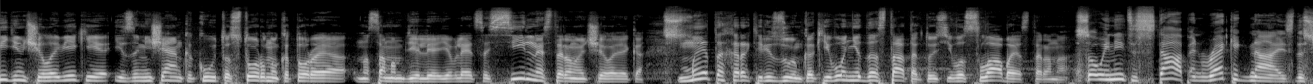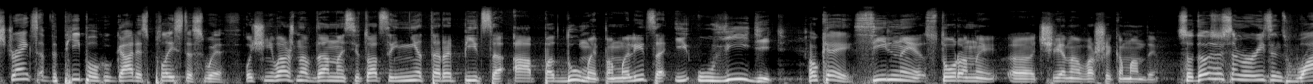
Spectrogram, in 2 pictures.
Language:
Russian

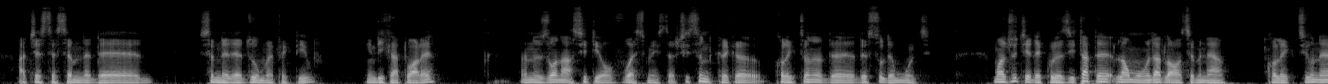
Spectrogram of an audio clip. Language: Romanian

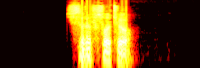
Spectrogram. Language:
Sindhi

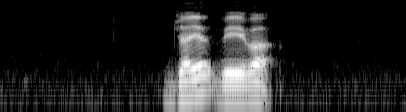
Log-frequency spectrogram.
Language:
Sinhala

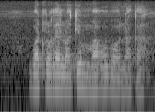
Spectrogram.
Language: Northern Sotho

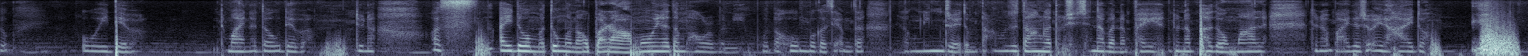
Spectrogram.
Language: Manipuri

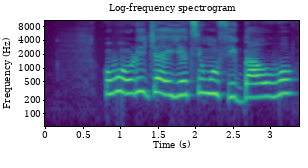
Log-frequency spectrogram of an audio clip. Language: Yoruba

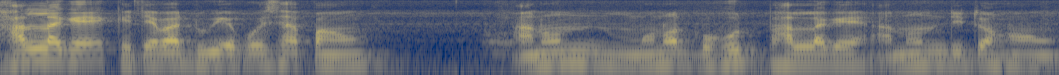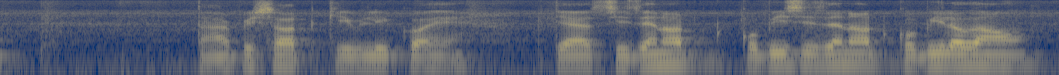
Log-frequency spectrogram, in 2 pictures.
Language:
Assamese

